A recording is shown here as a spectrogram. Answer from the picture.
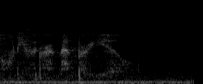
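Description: A faint whispered voice over a low steady hum.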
